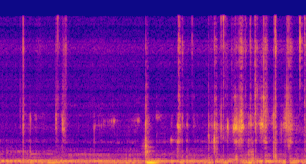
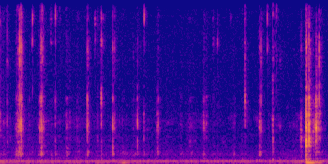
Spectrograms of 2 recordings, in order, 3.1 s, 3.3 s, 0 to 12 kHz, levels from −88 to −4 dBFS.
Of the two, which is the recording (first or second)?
second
